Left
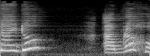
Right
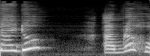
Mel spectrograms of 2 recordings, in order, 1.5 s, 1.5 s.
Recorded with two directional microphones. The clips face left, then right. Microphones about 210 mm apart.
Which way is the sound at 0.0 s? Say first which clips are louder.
Right 4 dB; 45° right (ahead or behind).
